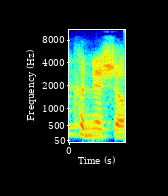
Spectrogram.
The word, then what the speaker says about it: Kanisha: It's actually Kanisha, like the Jewish pastry of Kanish.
